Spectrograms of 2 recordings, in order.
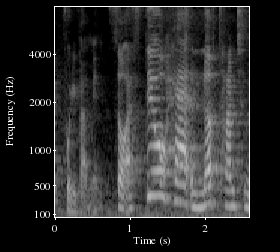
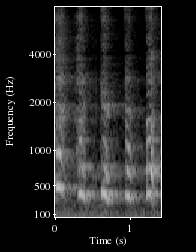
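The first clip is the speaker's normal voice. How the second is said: choked laugh-sob; 10 semitones higher than usual. Retold or imitated. Looking at her, can't talk.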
